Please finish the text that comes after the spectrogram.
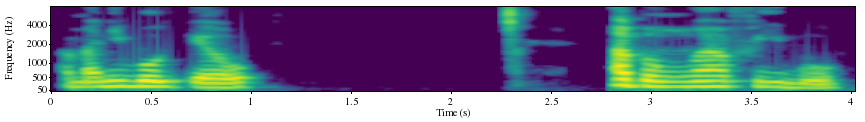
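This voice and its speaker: A woman's voice: lowish voice, steady tone, moderate pace, darkish tone. Young Nigerian woman, live stream host; casual, chatty, laughs easily. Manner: chatty, teasing, laughs often, answers chat comments. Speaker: livestream host.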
